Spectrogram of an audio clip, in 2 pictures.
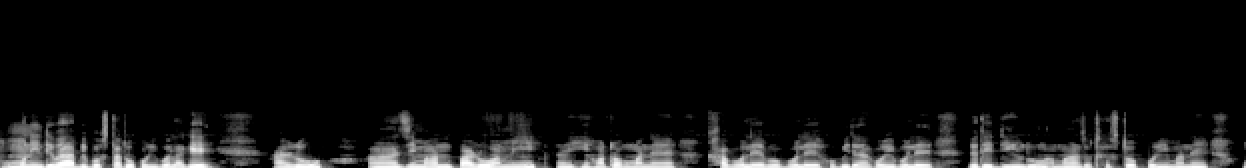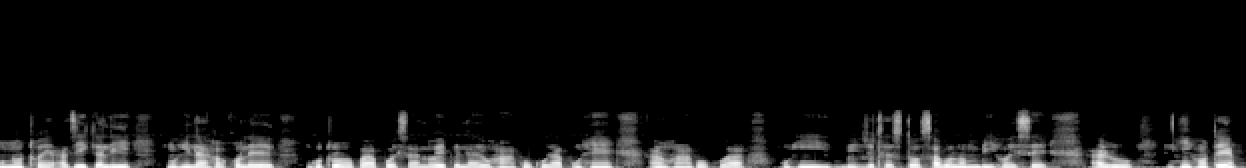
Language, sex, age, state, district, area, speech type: Assamese, female, 45-60, Assam, Dibrugarh, rural, spontaneous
